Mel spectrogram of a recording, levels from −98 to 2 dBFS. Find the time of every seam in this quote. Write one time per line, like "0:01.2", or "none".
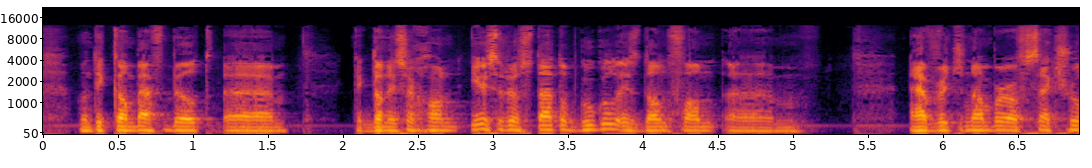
none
